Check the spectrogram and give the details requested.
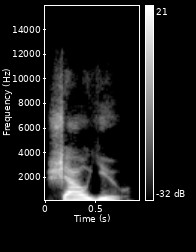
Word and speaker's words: Xiao Yu: For example, my name is Xiao Yu. You can say it like Shiau.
